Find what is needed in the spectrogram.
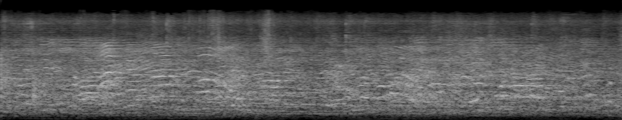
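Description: Many people talking at once: the steady, overlapping chatter of a party crowd in a large hall.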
